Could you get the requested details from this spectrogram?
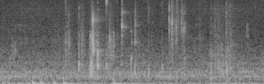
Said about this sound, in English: So let me get a sip of water here.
